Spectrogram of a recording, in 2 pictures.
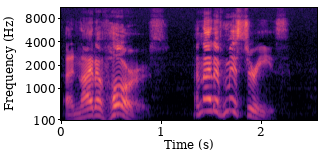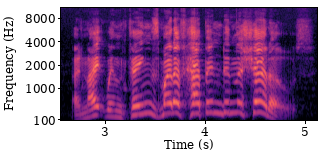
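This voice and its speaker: A man voices a puppet monster boss who fancies himself a detective. His pitch is high and leaps about wildly as he delivers everything with grand drama. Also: very animated, normal speed, a bit bright, highs cut off, a little hiss or hum, heavily acted. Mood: grandly dramatic. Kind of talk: puppet comedy parody of crime drama.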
